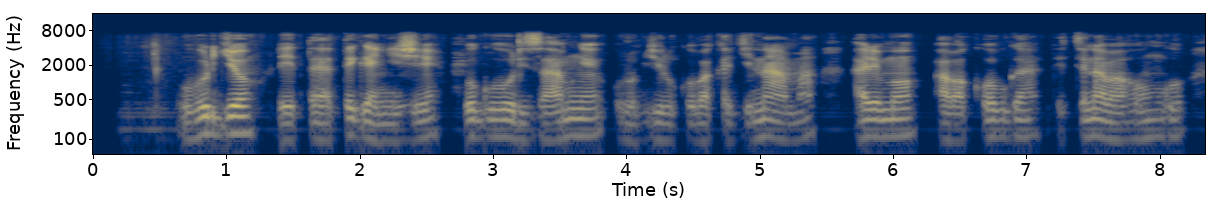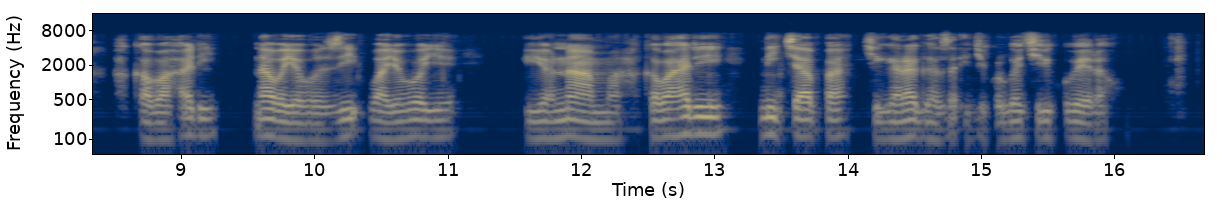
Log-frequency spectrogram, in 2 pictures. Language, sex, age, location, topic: Kinyarwanda, male, 18-24, Kigali, government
